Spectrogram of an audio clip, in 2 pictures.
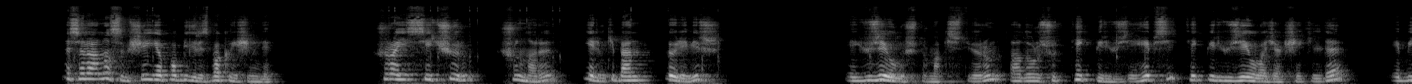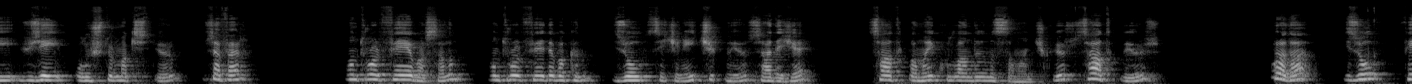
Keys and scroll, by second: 17.8 ctrl+f.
